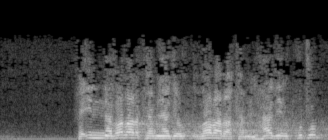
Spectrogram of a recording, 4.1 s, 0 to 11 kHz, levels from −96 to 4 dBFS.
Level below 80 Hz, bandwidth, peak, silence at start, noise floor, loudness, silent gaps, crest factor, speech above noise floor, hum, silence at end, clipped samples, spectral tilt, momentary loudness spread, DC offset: -48 dBFS; 8 kHz; 0 dBFS; 0.95 s; -43 dBFS; -16 LUFS; none; 16 dB; 28 dB; none; 0 s; under 0.1%; -6.5 dB/octave; 8 LU; under 0.1%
